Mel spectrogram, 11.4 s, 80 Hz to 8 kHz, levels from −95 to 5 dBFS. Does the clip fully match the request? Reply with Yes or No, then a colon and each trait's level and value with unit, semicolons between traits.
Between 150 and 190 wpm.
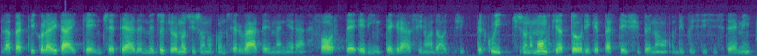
Yes: average, 165 wpm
